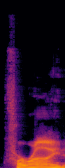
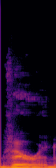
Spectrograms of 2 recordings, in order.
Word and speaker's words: Verein: to know that is the Norddeutsche Regatta Verein, as you would say auf Deutsch in German. Mm-hmm. And the V is pronounced like an F, and it's not Verein.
